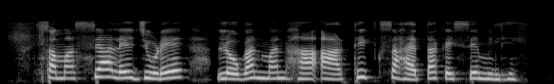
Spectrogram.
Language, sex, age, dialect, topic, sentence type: Chhattisgarhi, female, 18-24, Western/Budati/Khatahi, banking, question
